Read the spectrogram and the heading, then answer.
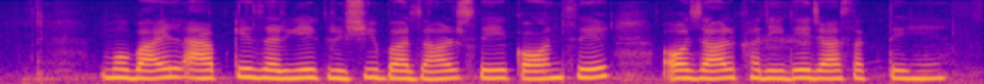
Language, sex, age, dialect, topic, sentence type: Hindi, female, 18-24, Awadhi Bundeli, agriculture, question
